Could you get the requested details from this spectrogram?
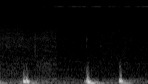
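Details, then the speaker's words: Heartbeat heard through a stethoscope by a puppet during a children's TV doctor visit for ear pain: three soft low thumps. "Okay. hears thump, thump, thump, thump. That's my heartbeat."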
